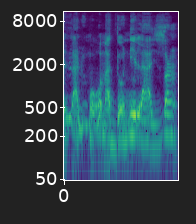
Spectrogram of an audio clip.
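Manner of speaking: normal talking voice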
